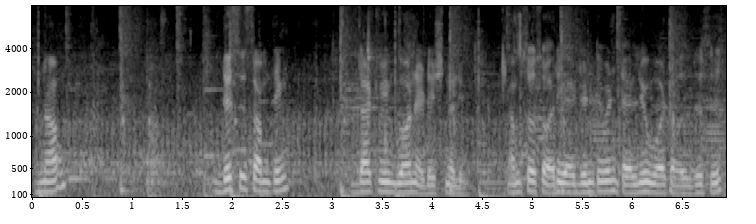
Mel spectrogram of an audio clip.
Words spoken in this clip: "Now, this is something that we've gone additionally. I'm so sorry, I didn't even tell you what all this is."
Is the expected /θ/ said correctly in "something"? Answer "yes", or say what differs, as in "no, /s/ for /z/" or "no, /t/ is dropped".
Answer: no, /t/ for /θ/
